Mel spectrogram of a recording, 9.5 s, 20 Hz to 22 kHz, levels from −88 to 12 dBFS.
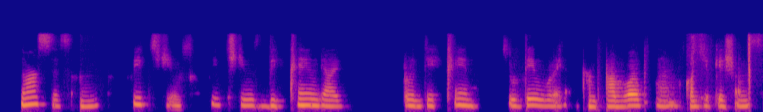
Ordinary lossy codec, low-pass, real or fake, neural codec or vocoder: Opus, 64 kbps; 7.2 kHz; fake; codec, 16 kHz, 0.5 kbps, X-Codec, HuBERT features, trained on general audio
